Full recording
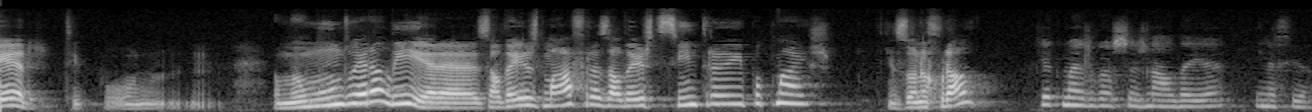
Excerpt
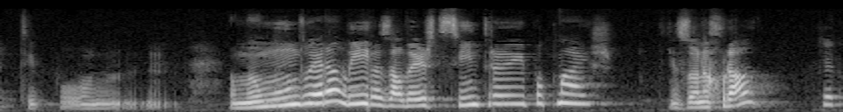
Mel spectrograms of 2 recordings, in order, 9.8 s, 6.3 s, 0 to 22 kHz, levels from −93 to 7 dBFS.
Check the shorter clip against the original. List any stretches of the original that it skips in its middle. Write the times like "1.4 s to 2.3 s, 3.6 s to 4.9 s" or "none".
3.1 s to 4.4 s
